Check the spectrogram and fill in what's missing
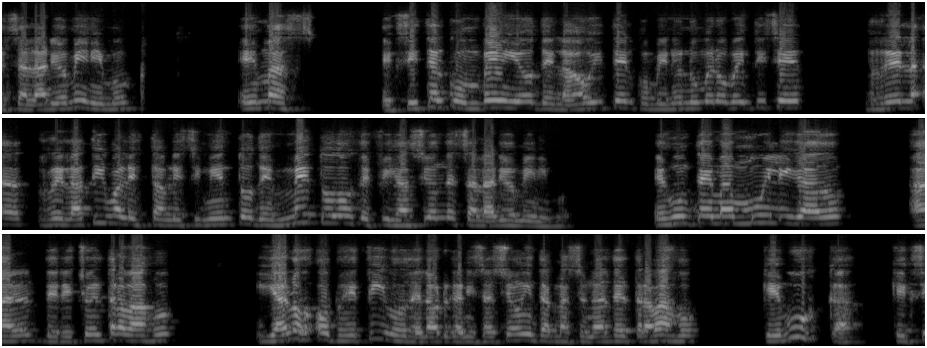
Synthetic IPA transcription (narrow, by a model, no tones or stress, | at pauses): elsalaɾjo̞mĩnĩmo | e̞smas | eksist̪eːlko̞mbe̞njoðe̞laoit̪eːlkombenjo̞nũme̞ɾo̞βe̞jnt̪iset̪ | rere̞lat̪iβoale̞st̪aβle̞simjẽ̞nt̪o̞ðe̞me̞t̪o̞ðo̞zðe̞fixasjo̞nd̪elsalaɾjo̞mĩnimo̞ | e̞sunt̪e̞mamujliɣað̞o̞ | ald̪e̞ɾe̞t͡ʃoðelt̪ɾaβaxo̞ | ialo̞so̞bxe̞t̪iβo̞zðe̞laoɾɣanis̬asjo̞ŋint̪e̞ɾnasjo̞nald̪e̞lt̪ɾaβaxo̞ | ke̞βuska | keːks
